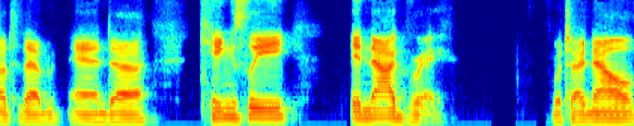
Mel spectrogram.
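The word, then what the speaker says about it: Enagbare: It's pronounced Enagbre. Enagbre. – That sounds good.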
